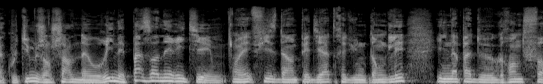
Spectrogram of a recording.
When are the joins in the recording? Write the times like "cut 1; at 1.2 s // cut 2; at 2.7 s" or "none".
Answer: cut 1; at 3.7 s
